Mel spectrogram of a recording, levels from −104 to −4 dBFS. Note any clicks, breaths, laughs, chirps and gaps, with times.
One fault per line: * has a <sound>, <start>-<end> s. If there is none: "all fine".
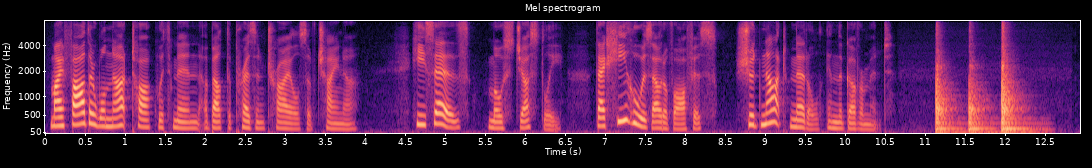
* has a thud, 11.1-12.7 s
